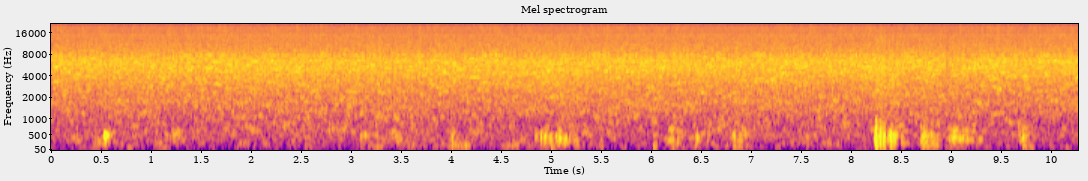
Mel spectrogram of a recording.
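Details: Fit adult male's stomach while eating a plate of sandwiches: soft, scattered gurgles and squelches over quiet hiss; ordinary digestive bowel sounds.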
